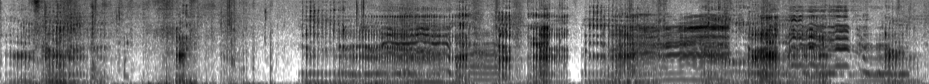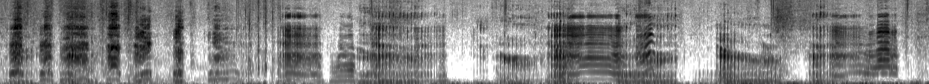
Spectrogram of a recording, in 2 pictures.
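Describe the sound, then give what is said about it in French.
A group of farm pigs grunts, snorts and squeals continuously while feeding on leftover plant produce unfit for human food, loud, with overlapping calls and no breaks of quiet throughout. “Là, les cochons, c'est pour ça qu'on a mis en place un élevage de cochons, viennent consommer toutes ces fractions de notre production de végétaux pour l'alimentation humaine qui finalement sont impropres.”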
